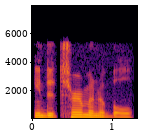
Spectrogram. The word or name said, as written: indeterminable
